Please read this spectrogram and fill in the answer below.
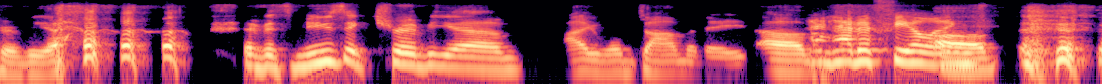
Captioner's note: laughing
